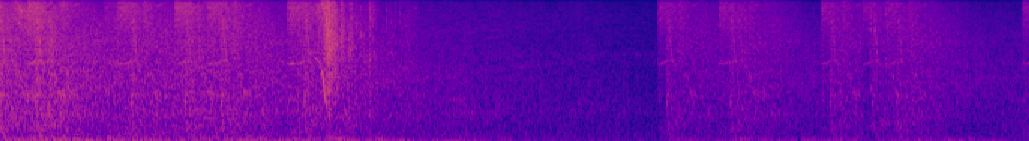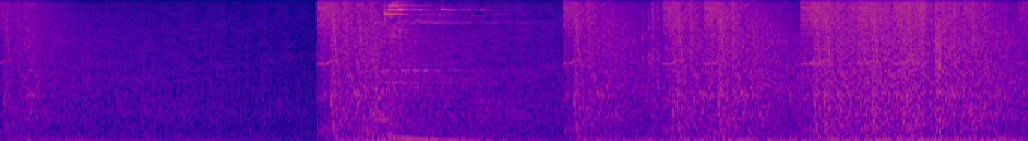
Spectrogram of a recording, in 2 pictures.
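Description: A laser rifle fires sharp zapping shots.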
